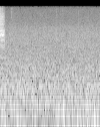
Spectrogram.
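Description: Steady background hiss with no distinct sound event: a pause between spoken sentences.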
